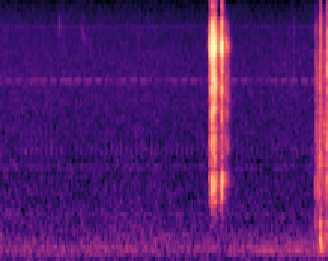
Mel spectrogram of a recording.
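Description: Smartphone camera shutter sound: one short, sharp click about three seconds in, over faint room hiss.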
